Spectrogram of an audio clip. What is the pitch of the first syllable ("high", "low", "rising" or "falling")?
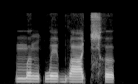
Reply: falling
